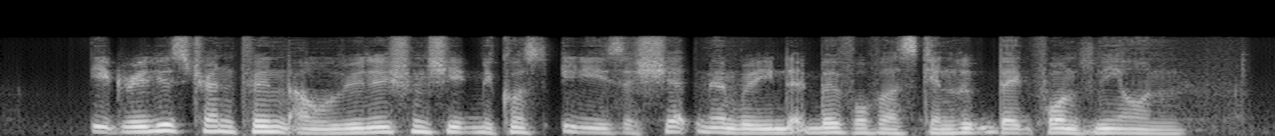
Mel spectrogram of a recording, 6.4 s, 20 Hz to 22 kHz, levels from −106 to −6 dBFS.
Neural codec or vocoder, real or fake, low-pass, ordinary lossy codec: codec, 16 kHz, 0.5 kbps, X-Codec, HuBERT features, trained on balanced general audio; fake; 7.2 kHz; none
